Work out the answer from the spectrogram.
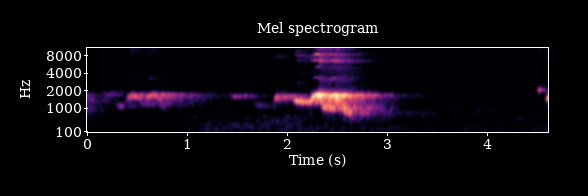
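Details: Black-naped oriole from Sumbawa singing as a lure for other kepodang: soft steady whistled notes build into a fuller, richer fluty phrase, then silence and one brief final note.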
